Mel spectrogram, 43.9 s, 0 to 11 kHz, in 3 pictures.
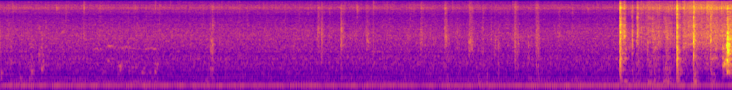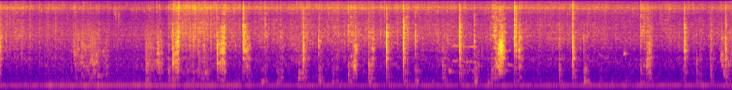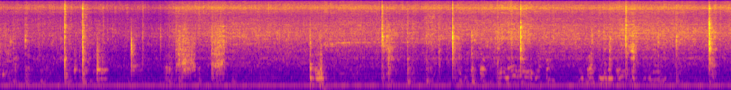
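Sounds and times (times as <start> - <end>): garlic and onion frying in oil: 0.0 - 43.9
metal spatula scraping a pan: 12.4 - 14.8, 16.0 - 16.8, 17.6 - 25.2, 27.2 - 29.9, 30.6 - 34.0, 35.5 - 40.0, 41.3 - 43.9.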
